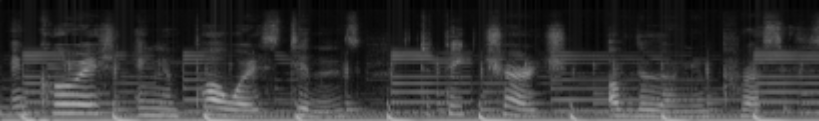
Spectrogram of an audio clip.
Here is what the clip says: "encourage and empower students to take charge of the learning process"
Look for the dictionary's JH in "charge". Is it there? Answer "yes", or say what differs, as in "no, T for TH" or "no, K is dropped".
no, CH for JH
